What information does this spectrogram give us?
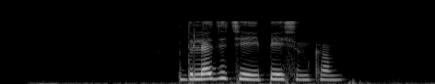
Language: Russian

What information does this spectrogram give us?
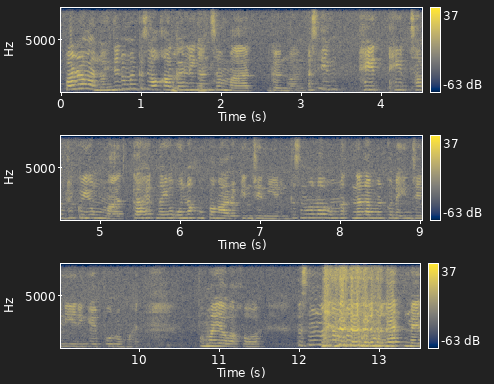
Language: Filipino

